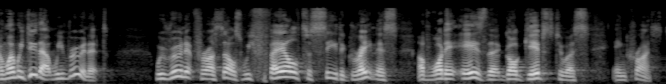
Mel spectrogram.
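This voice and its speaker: A high-pitched man with a Birmingham accent, lively intonation and a moderate pace. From Birmingham, England. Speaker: pastor. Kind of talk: sermon.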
